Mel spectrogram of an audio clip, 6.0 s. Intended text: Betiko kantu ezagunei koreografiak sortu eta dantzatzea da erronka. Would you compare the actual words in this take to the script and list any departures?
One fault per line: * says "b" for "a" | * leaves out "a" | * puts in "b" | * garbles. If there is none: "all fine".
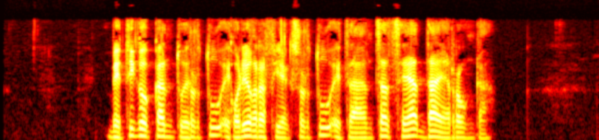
* says "sortu" for "ezagunei"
